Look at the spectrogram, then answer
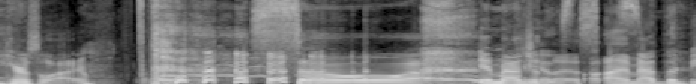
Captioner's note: laughing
